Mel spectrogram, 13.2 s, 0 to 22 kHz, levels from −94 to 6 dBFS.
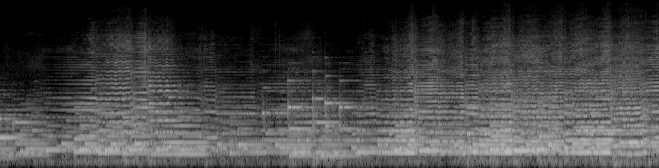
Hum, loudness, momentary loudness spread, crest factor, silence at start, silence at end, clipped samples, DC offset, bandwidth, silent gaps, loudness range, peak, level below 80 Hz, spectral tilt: none; -28 LUFS; 10 LU; 16 dB; 0 s; 0 s; under 0.1%; under 0.1%; 14.5 kHz; none; 7 LU; -12 dBFS; -64 dBFS; -4.5 dB/octave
